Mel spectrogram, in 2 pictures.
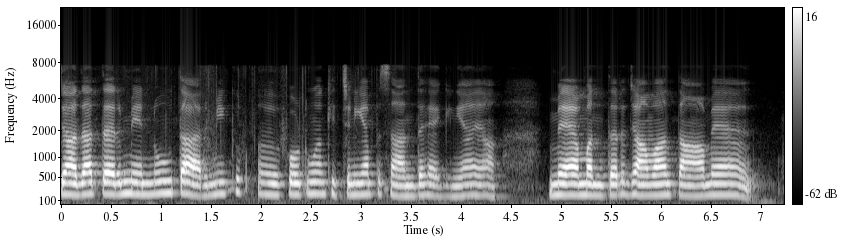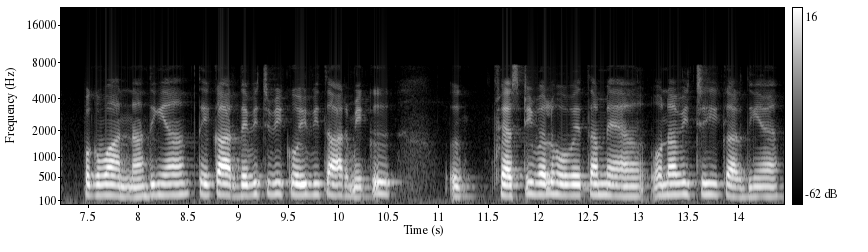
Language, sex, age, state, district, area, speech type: Punjabi, female, 45-60, Punjab, Jalandhar, urban, spontaneous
